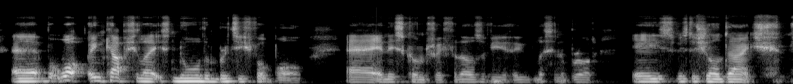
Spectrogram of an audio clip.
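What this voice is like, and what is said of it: British accent. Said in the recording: “as a true British man that I am ... my accent does kind of ruin the aesthetic”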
